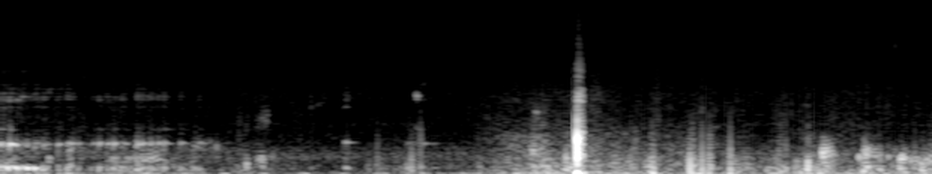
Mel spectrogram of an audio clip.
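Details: Low, gurgling rumbles with bubbly pops and a sharper squelch partway through, then a burp at the end: stomach and bowel gurgling (borborygmi).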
